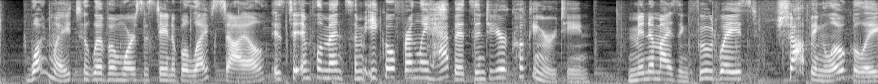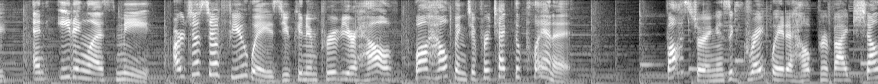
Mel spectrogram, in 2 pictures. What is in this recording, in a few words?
Narration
